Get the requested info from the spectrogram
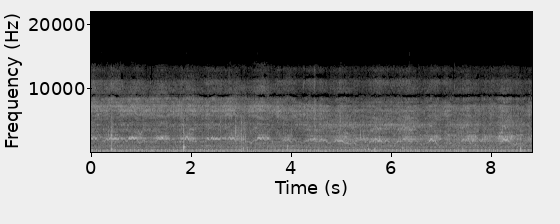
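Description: Steady engine drone with a fine rapid pulse, with a few light clicks over it.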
